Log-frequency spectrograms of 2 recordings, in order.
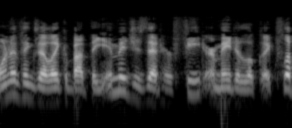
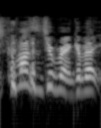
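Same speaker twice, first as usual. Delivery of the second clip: higher-pitched call across the room; calling the cat; 10 semitones higher, 3 dB louder, faster than usual. Pretend. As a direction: call the cat back home. Calling cat with long name.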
